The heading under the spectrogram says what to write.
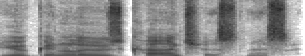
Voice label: LoFi Phrases, LoFi Vocals; Vengeance Samples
